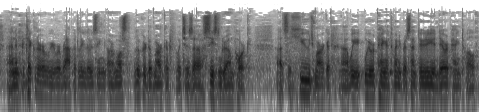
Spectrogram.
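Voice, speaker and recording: In an Irish accent, a man with a very deep, low pitch speaks at a fairly quick pace. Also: fairly even intonation. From Ireland. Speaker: agricultural economist. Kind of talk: conference talk.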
